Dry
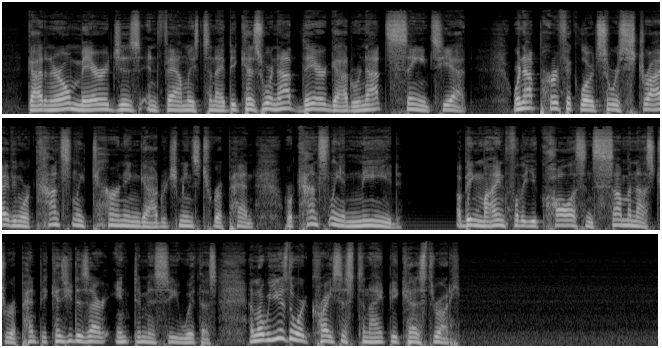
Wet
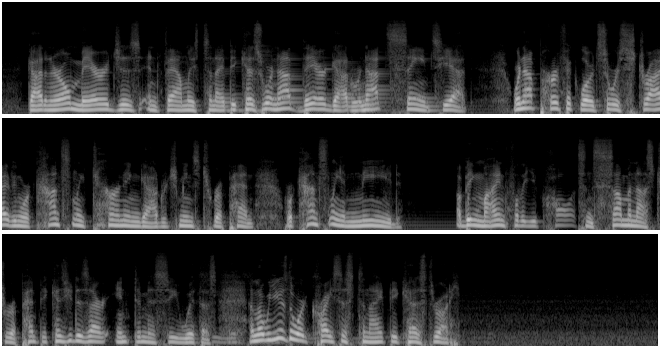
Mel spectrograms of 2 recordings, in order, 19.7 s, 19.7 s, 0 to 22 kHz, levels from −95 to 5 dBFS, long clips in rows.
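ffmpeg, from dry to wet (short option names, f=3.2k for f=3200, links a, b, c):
-filter_complex "[0:a]asettb=1/sr,asplit=3[a][b][c];[a]atrim=end=1.994[d];[b]atrim=start=1.99:end=4.48,asetpts=PTS-STARTPTS,afade=t=in:d=0.004:c=qsin,afade=t=out:st=2.486:d=0.004:c=qsin,bandreject=f=143.5:t=h:w=4,bandreject=f=287:t=h:w=4,bandreject=f=430.5:t=h:w=4,bandreject=f=574:t=h:w=4,bandreject=f=717.5:t=h:w=4,bandreject=f=861:t=h:w=4,bandreject=f=1.0045k:t=h:w=4,bandreject=f=1.148k:t=h:w=4,bandreject=f=1.2915k:t=h:w=4,bandreject=f=1.435k:t=h:w=4,bandreject=f=1.5785k:t=h:w=4,bandreject=f=1.722k:t=h:w=4,bandreject=f=1.8655k:t=h:w=4,bandreject=f=2.009k:t=h:w=4,bandreject=f=2.1525k:t=h:w=4,bandreject=f=2.296k:t=h:w=4,bandreject=f=2.4395k:t=h:w=4,bandreject=f=2.583k:t=h:w=4,bandreject=f=2.7265k:t=h:w=4,bandreject=f=2.87k:t=h:w=4,bandreject=f=3.0135k:t=h:w=4,bandreject=f=3.157k:t=h:w=4,bandreject=f=3.3005k:t=h:w=4,bandreject=f=3.444k:t=h:w=4,bandreject=f=3.5875k:t=h:w=4,bandreject=f=3.731k:t=h:w=4,bandreject=f=3.8745k:t=h:w=4,bandreject=f=4.018k:t=h:w=4,bandreject=f=4.1615k:t=h:w=4,bandreject=f=4.305k:t=h:w=4,bandreject=f=4.4485k:t=h:w=4,bandreject=f=4.592k:t=h:w=4[e];[c]atrim=start=4.476[f];[d][e]acrossfade=d=0.004:c1=hsin:c2=qsin[g];[g][f]acrossfade=d=0.004:c1=qsin:c2=hsin,asplit=2[h][i];[i]afade=t=in:st=14.54:d=0.01,afade=t=out:st=15.09:d=0.01,aecho=0:1:430|860|1290|1720|2150|2580|3010:0.141254|0.0918149|0.0596797|0.0387918|0.0252147|0.0163895|0.0106532[j];[h][j]amix=inputs=2:normalize=0,asplit=2[k][l];[k]atrim=end=12.34,asetpts=PTS-STARTPTS,afade=t=out:st=11.42:d=0.92[m];[l]atrim=start=12.34,asetpts=PTS-STARTPTS,afade=t=in:d=0.004:c=hsin[n];[m][n]concat=n=2:v=0:a=1,lowpass=1.2k,volume=2dB"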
